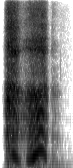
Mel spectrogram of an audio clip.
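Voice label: Casting, Japanese; Sonia; kings raid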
